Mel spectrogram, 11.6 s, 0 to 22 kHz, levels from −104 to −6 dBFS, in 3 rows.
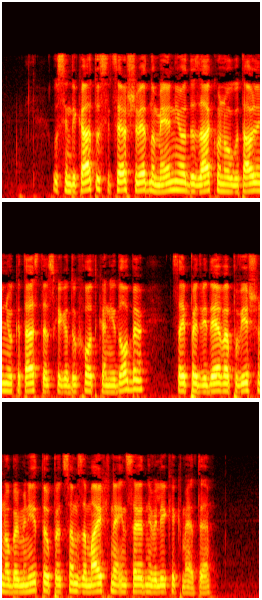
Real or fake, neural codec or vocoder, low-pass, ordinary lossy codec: real; none; 7.2 kHz; MP3, 48 kbps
